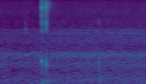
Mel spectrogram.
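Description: Near silence with a quick double click of a computer mouse a little over half a second in, followed by a much fainter tick.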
